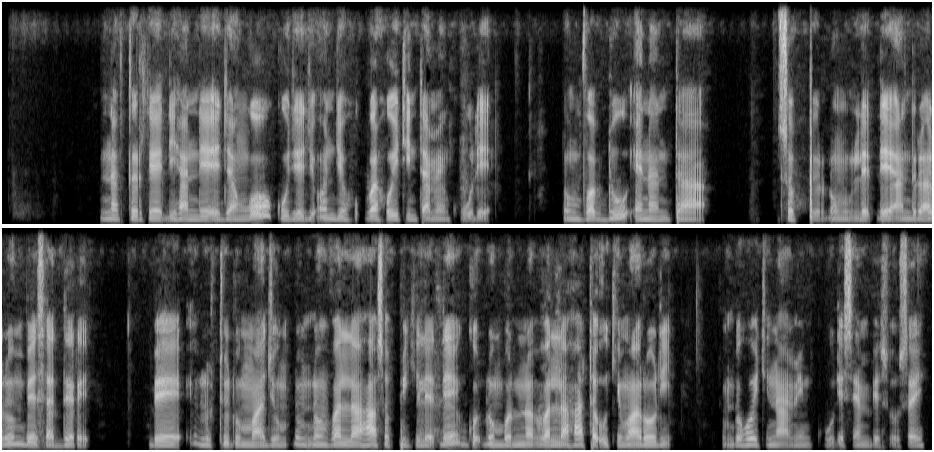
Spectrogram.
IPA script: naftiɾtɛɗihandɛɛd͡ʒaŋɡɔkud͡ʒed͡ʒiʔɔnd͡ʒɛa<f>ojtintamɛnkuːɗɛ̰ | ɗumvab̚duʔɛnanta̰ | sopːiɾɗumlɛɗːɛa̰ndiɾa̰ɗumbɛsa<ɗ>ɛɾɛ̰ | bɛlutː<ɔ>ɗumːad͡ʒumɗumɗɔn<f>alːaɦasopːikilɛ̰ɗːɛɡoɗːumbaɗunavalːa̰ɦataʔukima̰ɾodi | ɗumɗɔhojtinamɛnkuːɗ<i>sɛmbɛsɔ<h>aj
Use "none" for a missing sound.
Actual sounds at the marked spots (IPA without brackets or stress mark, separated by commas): h, d, u, v, ɛ, s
